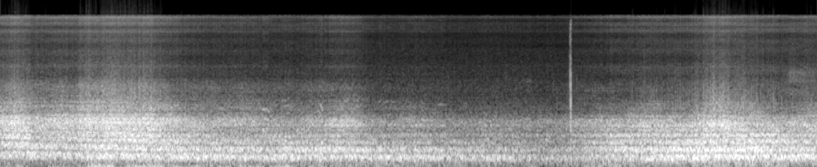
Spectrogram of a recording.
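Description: Jet engine noise from a formation of Alpha Jets flying overhead, loud and steady. It fades in the second half and swells again near the end. A single short click sounds about seven and a half seconds in.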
